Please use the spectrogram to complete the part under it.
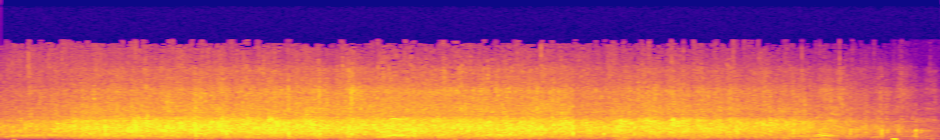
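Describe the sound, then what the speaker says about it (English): An audience at an evening church celebration gives a round of applause, a full, sustained wash of clapping lasting around nine seconds that fades near the end with a few scattered final claps. "give them a round of applause"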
